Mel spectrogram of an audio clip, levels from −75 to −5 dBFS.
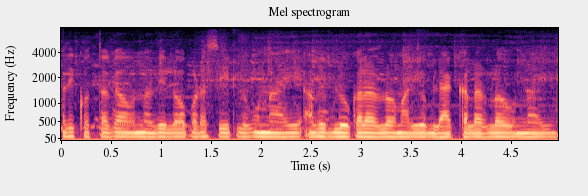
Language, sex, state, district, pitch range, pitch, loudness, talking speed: Telugu, male, Telangana, Mahabubabad, 100-105 Hz, 100 Hz, -13 LUFS, 180 wpm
